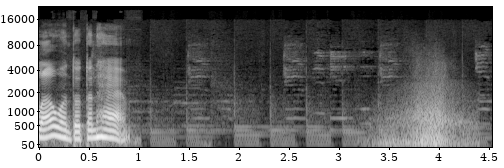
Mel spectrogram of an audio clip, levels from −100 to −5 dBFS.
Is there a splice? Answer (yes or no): yes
